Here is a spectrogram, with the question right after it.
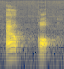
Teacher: Huruf qaf ni dia duduk dekat langit-langit lembut.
